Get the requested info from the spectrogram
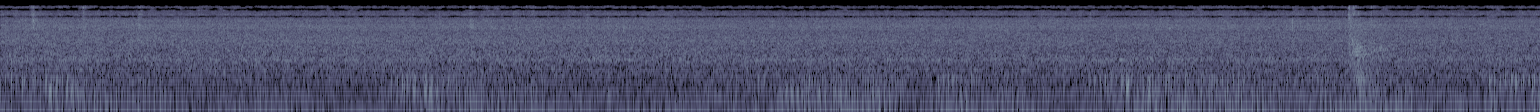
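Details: Domestic cat purring on a rainy day, a low, steady rumbling throb under constant broadband hiss, with a few faint clicks near the end.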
